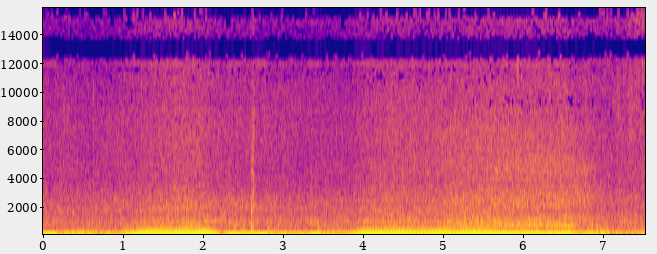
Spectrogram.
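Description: Car engine pulling steadily in second gear, a loud drone at a fairly constant pitch. It dips briefly about two seconds in, climbs a little in pitch from about four seconds in, then eases off near the end.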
